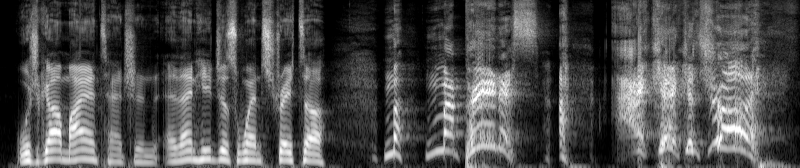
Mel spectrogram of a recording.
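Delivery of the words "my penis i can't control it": very high, very slow, drawn-out panicked cry. Retelling what he blurted out, imitating someone panicking. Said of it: "Like he was in a panic".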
